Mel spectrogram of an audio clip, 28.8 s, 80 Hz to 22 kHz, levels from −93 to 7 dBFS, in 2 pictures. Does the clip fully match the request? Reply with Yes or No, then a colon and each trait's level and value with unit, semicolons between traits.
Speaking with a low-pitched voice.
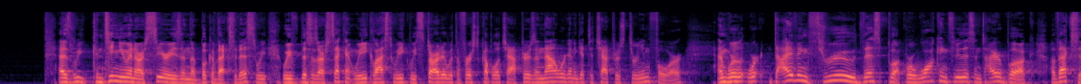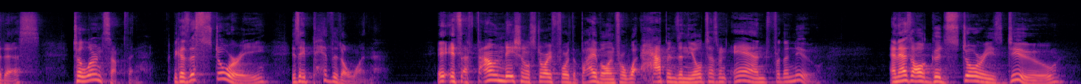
No: medium, 155 Hz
